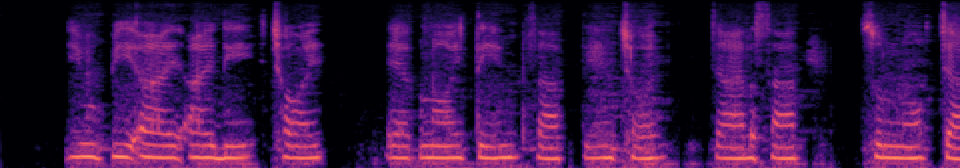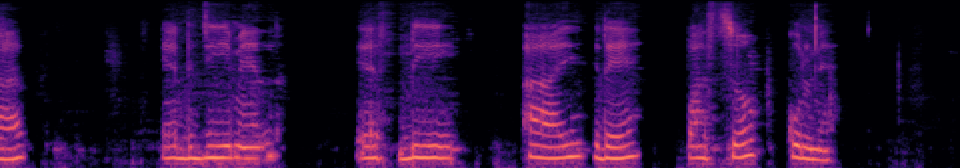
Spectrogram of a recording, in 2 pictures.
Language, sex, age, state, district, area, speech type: Santali, female, 30-45, West Bengal, Birbhum, rural, read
